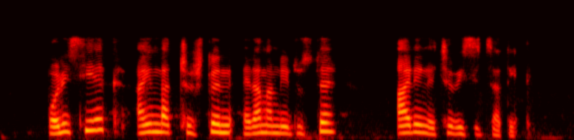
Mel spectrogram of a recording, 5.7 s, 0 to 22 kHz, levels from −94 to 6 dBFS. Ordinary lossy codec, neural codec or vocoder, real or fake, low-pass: Opus, 24 kbps; codec, 16 kHz, 2 kbps, X-Codec, HuBERT features, trained on balanced general audio; fake; 7.2 kHz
